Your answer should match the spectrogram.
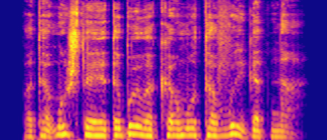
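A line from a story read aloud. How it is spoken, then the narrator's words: Through clenched teeth. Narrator (Russian): процедил сквозь зубы лорд Юр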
